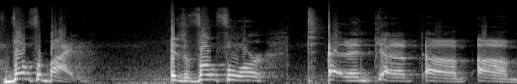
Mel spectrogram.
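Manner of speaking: mock a fumbling campaign pitch; Biden impersonation. Host mocking a politician losing his thread, halting mild impression. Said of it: "are you doing the Biden impersonation".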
